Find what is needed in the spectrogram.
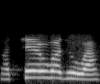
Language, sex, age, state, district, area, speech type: Hindi, female, 30-45, Bihar, Madhepura, rural, conversation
